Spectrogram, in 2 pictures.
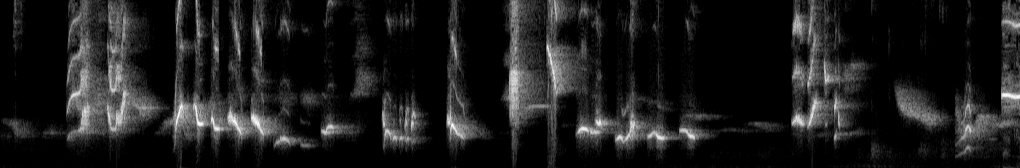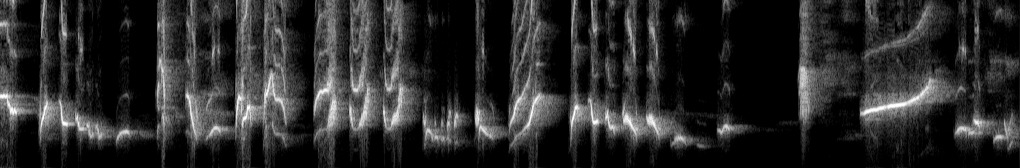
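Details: Oriental magpie-robin lure song, meant to spur sluggish magpie-robins to answer and sing: loud, varied phrases of clear whistles, rising sweeps and scratchy notes in quick bursts with brief pauses, quiet background.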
